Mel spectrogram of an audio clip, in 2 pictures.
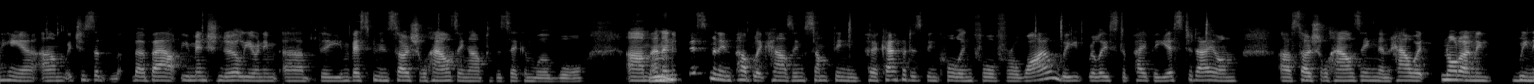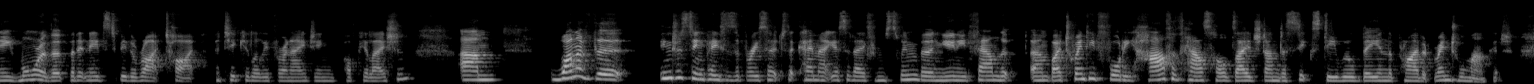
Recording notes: chat in a Facebook Live event on 8 May 2020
